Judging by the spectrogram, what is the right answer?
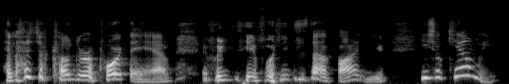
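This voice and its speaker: A man voicing a frightened male servant who pleads, his voice jumping high with nervous agitation. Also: lively intonation, a little fast, dark tone, close to an everyday voice. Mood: panicked.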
